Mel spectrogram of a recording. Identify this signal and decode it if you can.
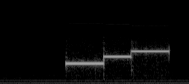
Special information tone.
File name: 575-385-9999 valor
